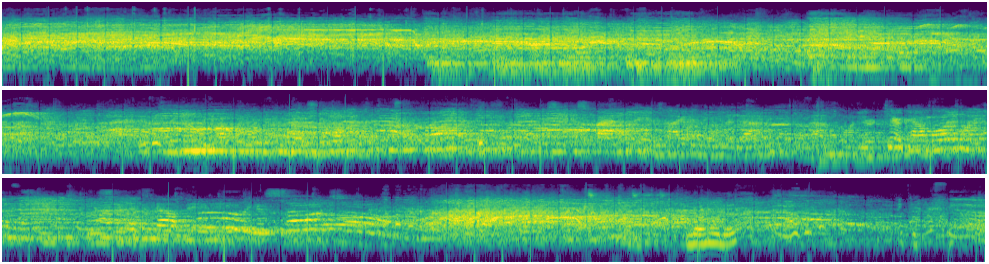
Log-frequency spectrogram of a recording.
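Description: Women sing on a stage through loudspeakers in a large hall.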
